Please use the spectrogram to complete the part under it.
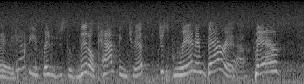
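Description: A girl speaks calmly.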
